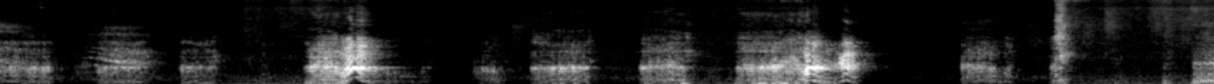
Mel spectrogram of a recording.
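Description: Two dogs play-fighting, with repeated short bouts of growling and barking every second or so, two of them louder, about three and a half and eight seconds in. The growls come from an older dog warning off a pestering puppy.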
